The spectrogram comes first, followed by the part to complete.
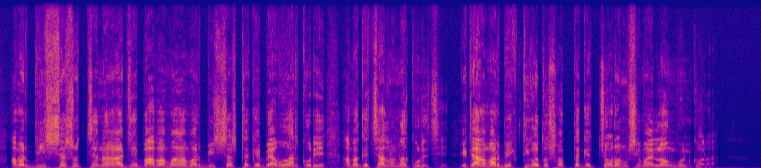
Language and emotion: Bengali, disgusted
